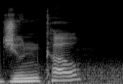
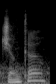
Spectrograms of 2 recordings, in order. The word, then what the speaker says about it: Junko: yes yes continue yes say it like junco junco isn't it junko I mean junko junko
